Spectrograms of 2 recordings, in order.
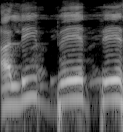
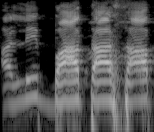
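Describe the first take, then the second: First: The letter names end in a fronted e vowel. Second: The letter names end in an open a vowel. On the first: "अली बेते से पढ़ने को इमाला कहते हैं" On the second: "अली बातासा पढ़ने को तफहीम कहते हैं"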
